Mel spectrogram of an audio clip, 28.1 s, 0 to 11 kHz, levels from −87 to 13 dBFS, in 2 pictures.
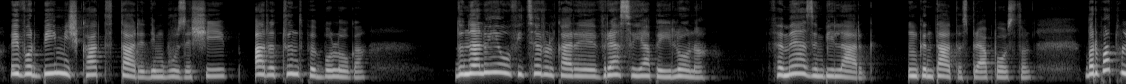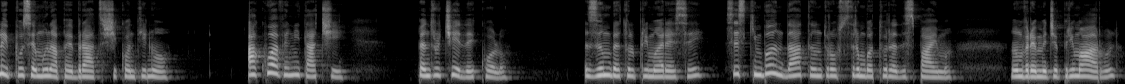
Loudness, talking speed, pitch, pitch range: -23 LUFS, 115 wpm, 225 Hz, 200-260 Hz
